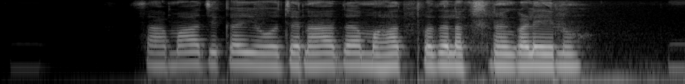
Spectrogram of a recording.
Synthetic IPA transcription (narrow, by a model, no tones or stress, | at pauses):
saːmaːd͡ʒikɐjoːd͡ʒɐnaːd̪ɐmɐɦɐt̪ʋɐd̪ɐlɐkʂɐɳɐɡɐɭeːnu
